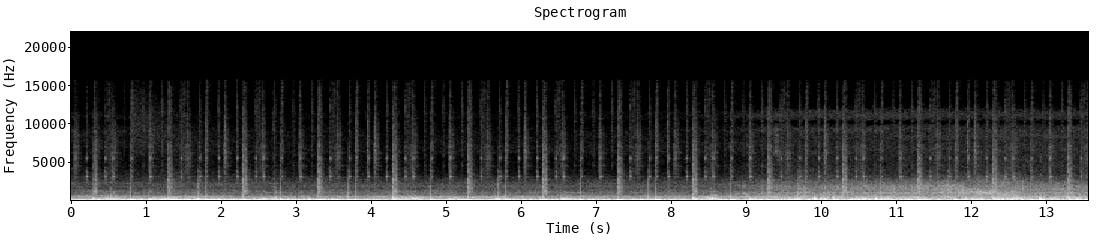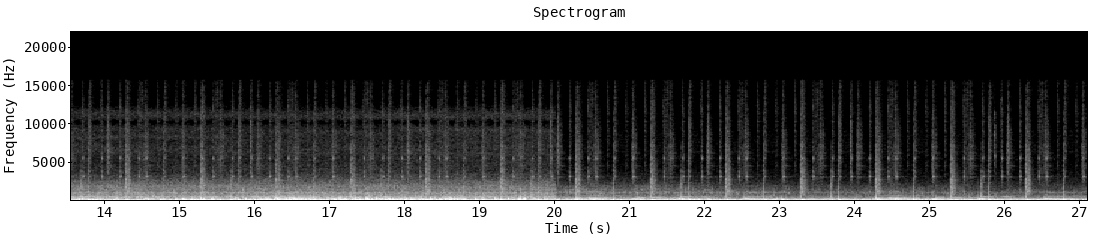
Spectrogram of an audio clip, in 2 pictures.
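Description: Background music with short melodic notes and a regular beat, over the steady low rumble of a car driving on the highway.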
